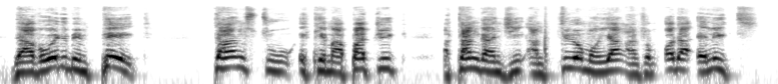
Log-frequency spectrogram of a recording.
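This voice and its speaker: Emphatic husky man delivering a live address. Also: sits high, dry recording, clean studio sound. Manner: emphatic and repetitive, hammering points with rising force. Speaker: live-show host and political commentator. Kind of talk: impassioned live-stream address.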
